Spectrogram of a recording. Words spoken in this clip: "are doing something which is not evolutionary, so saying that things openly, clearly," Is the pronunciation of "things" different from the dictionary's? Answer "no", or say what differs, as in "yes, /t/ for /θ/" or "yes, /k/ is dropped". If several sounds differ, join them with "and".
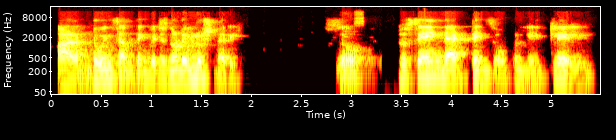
yes, /t/ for /θ/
